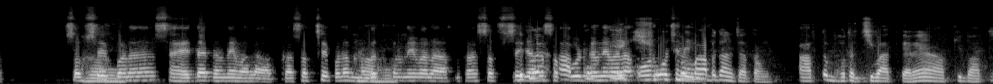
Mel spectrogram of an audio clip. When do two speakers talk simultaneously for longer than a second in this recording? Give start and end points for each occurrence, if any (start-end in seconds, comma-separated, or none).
5.2-7.0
